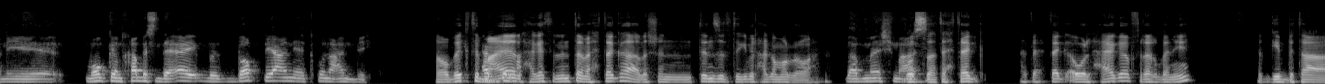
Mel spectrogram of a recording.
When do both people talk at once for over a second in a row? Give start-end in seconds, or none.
none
